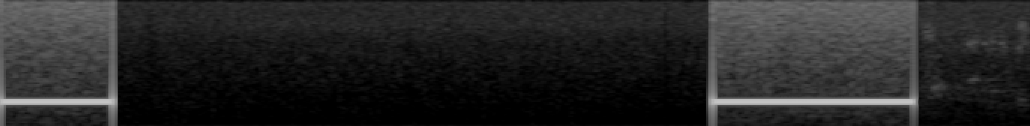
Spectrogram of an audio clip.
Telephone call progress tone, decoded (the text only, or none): ringback tone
